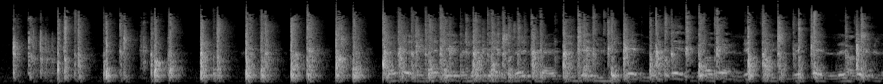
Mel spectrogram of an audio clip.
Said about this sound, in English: In the background, you hear coconut shells.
